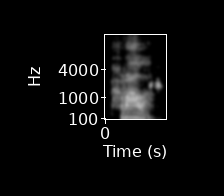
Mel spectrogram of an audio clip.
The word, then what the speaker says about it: Hvala: Hvala.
